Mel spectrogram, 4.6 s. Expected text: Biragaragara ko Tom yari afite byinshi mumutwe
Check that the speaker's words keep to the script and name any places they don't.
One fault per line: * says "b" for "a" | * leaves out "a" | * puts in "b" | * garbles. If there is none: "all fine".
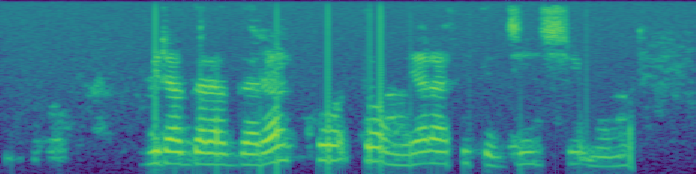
all fine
